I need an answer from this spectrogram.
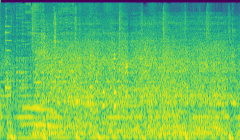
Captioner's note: laughs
